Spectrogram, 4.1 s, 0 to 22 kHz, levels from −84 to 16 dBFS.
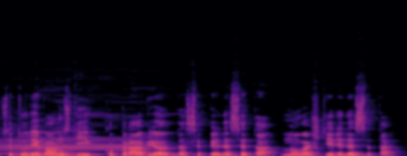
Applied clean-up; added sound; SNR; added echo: classical method log-MMSE.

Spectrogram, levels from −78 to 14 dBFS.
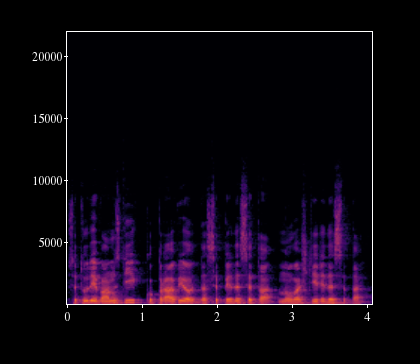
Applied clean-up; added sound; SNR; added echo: none; none; none; none.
